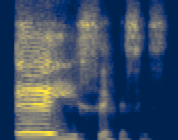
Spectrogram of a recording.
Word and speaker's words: eiségesis: la eiségesis oesis Ya a veces el griego se pronuncia la e se pronuncia i pero en el griego antiguo en el griego Coin normalmente cuando se enseña griego se enseña a pronunciar casi todas las palabras ya entonces podríamos decir que es eiségesis y la eiségesis es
